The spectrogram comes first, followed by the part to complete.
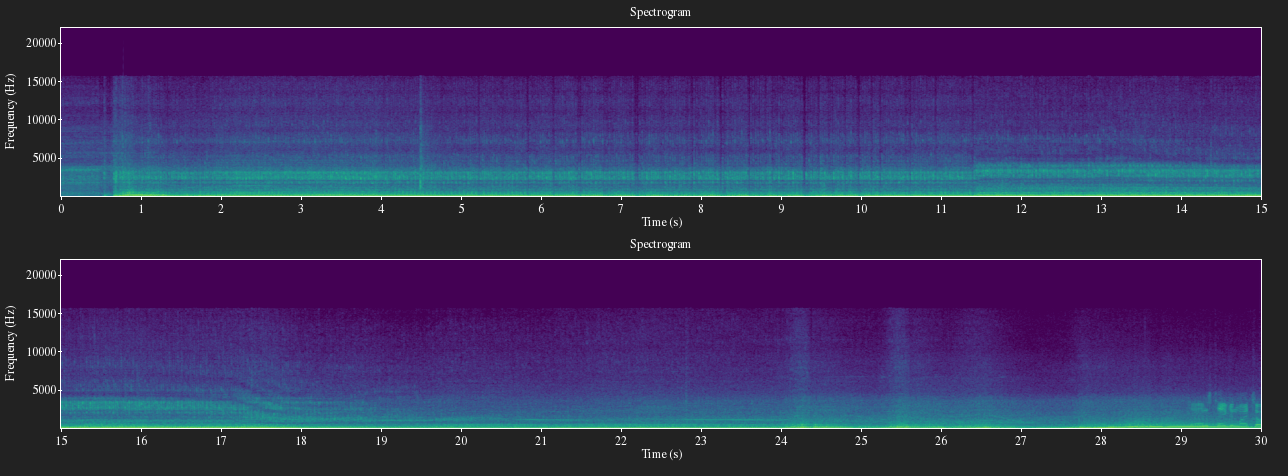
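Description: Ferrari Testarossa's flat-twelve engine starting about a second in and idling. Its idle steps up partway through, then falls back to a lower, steady idle. Near the end come a few revs rising and falling as the car moves off.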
